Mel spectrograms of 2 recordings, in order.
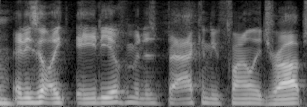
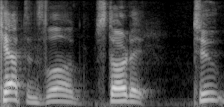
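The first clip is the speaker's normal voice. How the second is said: dramatic, halting captain voice, higher pitch; 6 semitones higher than usual. Showing how a comedian's impression goes: William Shatner impression. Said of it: "if I'm doing William Shatner".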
